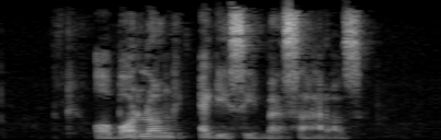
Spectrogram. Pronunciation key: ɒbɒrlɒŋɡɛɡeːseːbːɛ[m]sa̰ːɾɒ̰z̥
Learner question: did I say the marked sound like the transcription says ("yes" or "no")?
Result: no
